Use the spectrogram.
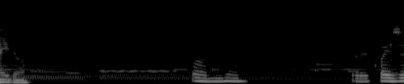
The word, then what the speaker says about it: Rayquaza: Rayquaza is the correct way to say it, and I've been saying it correctly for a long, long time.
